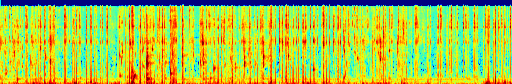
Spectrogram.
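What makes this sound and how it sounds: Fingernails tap and scratch a small clear glass mason jar with a metal lid, holding some liquid, close to the microphone. It produces a dense run of rapid, short, bright clicks and scratchy brushing with quick glassy ticks, over a faint steady low hum.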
